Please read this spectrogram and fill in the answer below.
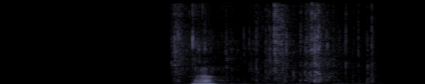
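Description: Foil trading-card pack wrapper crinkling and tearing open for about a second, starting near the middle, with a short voice-like sound at its start.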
